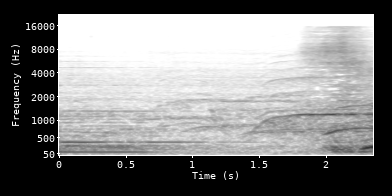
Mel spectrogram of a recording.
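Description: Live concert music dies away to a quieter pause between phrases. Near the end, a brief burst of audience cheering comes in as the music swells back.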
